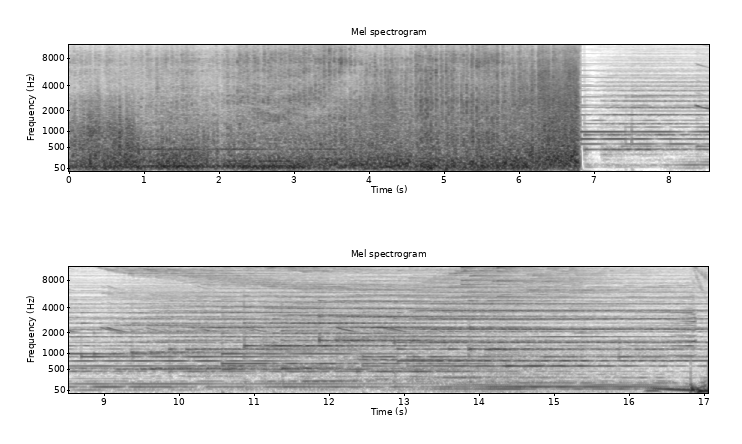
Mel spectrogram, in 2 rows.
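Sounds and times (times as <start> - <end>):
combine harvester engine rumble: 0.0 - 6.8
music: 6.8 - 17.0.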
